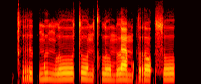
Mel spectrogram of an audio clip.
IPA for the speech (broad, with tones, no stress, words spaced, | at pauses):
kʰrɯ˨˩k̚mɯ˨˩ŋloː˧ to˨˩nkʰlo˩˦mla˨˩mkrɔ˨˩ʔ so˥˩k̚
